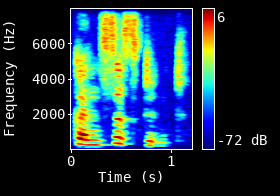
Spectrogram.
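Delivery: Consistent said slowly, high tone on "sis", con-SIS-tent; slow stressed model. Shown as a demonstration. Teacher modelling stress with a rise and fall for students. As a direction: drag out Consistent and lift the middle syllable. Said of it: "You stress on the word with a high tone".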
